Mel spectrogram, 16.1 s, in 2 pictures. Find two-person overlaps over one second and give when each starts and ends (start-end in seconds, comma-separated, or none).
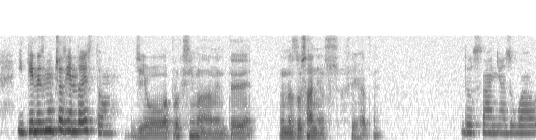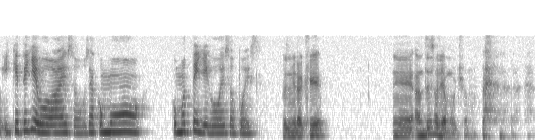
none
